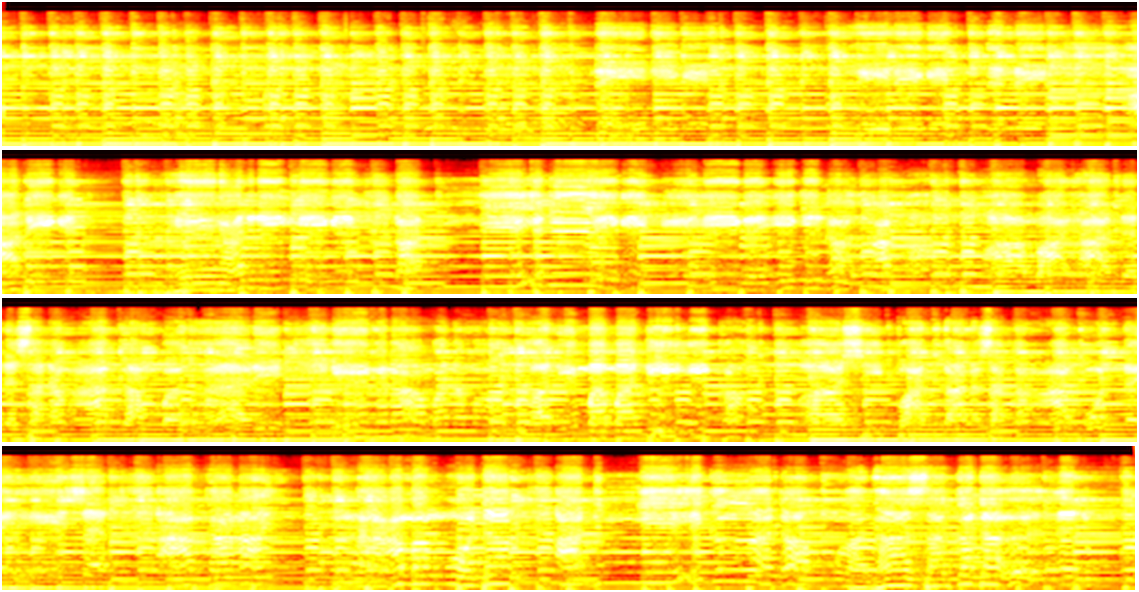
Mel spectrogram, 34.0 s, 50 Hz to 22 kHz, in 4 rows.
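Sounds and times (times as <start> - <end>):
acoustic guitar fast plucking: 0.0 - 34.0.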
